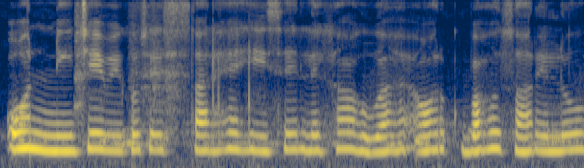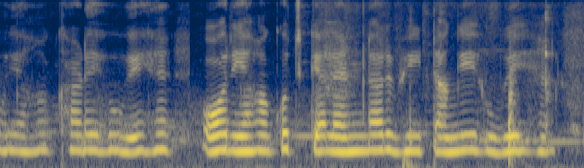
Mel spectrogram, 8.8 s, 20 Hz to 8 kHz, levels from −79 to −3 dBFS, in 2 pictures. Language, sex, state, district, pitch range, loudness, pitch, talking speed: Hindi, female, Bihar, Begusarai, 230-250 Hz, -16 LUFS, 240 Hz, 185 wpm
